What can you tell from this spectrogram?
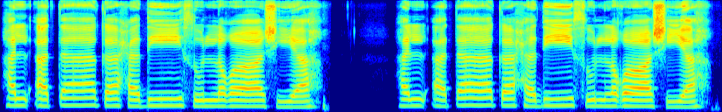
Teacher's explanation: سا کو نرمی سے ادا کریں گے، غین کو پر پڑھیں گے اور آخر میں گول تا کو وقف کرتے ہوئے ہا ساکن میں بدلیں گے اور اس کی آواز کو اچھے سے واضح کریں گے۔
